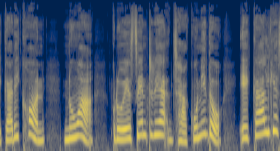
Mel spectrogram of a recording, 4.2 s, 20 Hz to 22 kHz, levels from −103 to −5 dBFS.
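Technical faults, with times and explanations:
No technical faults are present, and the speech signal holds steady with nothing in its level, timing or frequency content to point to a problem anywhere along its path.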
